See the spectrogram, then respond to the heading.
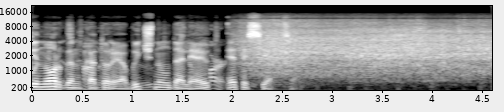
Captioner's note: drilling noise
